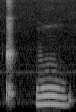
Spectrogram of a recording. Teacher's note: making sure the W sound is very clear with the lips staying rounded the whole time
